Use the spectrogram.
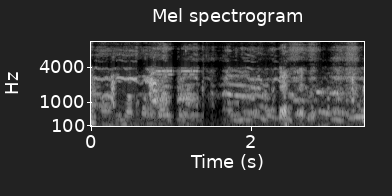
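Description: Chickens and chicks cluck and call in short, busy bursts from nearby, the bird noise blending with a voice speaking at the same time.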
